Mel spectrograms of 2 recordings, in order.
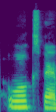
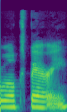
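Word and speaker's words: Wilkes-Barre: local haunting here in wols Bear PA or will Barry depending on how you pronounce there's so many ways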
